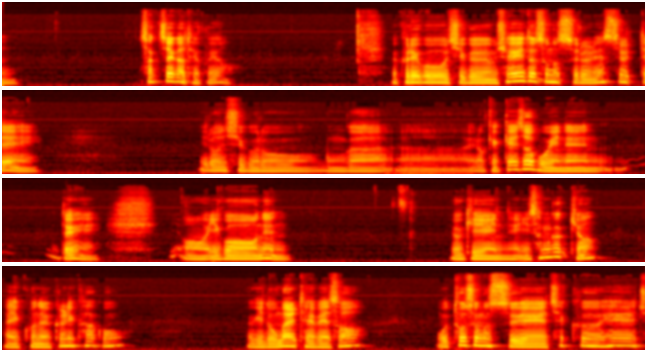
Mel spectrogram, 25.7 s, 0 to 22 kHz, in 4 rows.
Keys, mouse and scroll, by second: 1.3 x.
